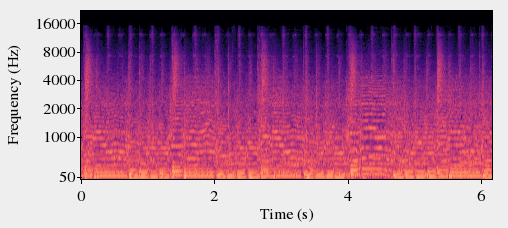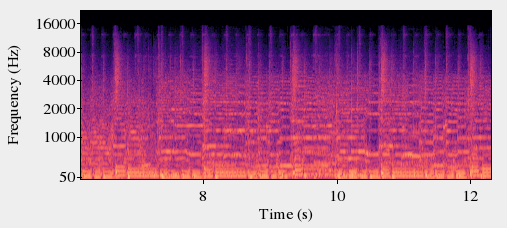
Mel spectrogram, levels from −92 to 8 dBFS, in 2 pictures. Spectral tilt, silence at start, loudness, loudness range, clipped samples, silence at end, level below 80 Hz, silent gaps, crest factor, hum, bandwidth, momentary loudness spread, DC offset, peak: -6 dB/octave; 0 s; -16 LUFS; 1 LU; under 0.1%; 0 s; -20 dBFS; none; 14 dB; none; 13.5 kHz; 2 LU; under 0.1%; 0 dBFS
